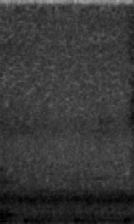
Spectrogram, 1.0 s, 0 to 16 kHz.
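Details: Fetal heartbeat on Doppler during ultrasound at 12 weeks 5 days of pregnancy: rapid rhythmic whooshing pulses at 147 per minute, stated normal.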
